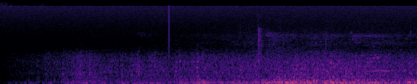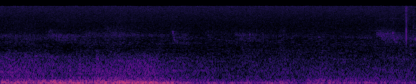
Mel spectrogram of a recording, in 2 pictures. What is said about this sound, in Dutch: Het was midden in de nacht. Wakker geworden door een toenemend gerommel in de verte, bemerkte ik dat het zachtjes was beginnen te regenen.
